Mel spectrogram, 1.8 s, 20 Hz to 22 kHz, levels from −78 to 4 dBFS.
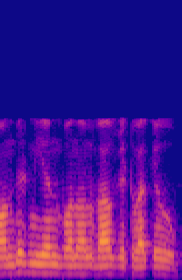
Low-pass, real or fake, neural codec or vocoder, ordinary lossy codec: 7.2 kHz; real; none; AAC, 16 kbps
